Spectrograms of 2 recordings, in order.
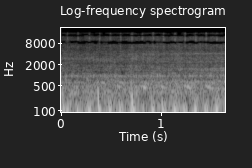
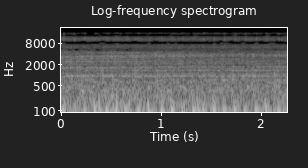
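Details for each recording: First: Honda Beat injection, bored up, stock exhaust, after CVT service with rollers and clutch shoes cleaned: even, steady low idle with no rattle or scraping from the belt drive, now running smooth. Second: Honda Beat injection, bored up to 130cc, stock exhaust, before CVT service: low, lumpy idle with an uneven throbbing rumble from the CVT, sounding rough and due for cleaning.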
